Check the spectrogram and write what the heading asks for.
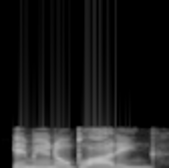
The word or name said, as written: immunoblotting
